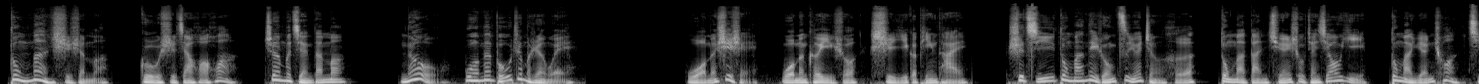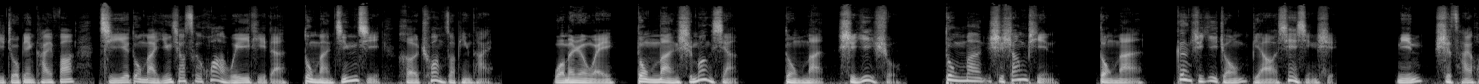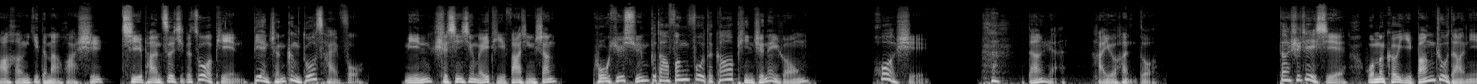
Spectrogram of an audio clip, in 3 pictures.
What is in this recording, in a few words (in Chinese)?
男声 年轻 专题 风趣轻松; 动漫是什么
